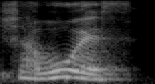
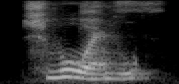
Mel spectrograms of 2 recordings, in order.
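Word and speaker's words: שבועות: Shabúes, se dice. No, Shavuot. Shbúes, shbúes. Ok.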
